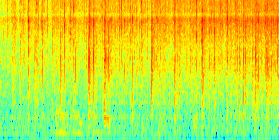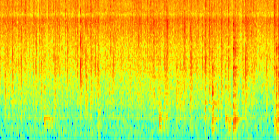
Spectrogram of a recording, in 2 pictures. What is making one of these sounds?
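A wooden spatula scrapes and taps against a pan as food is stirred.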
